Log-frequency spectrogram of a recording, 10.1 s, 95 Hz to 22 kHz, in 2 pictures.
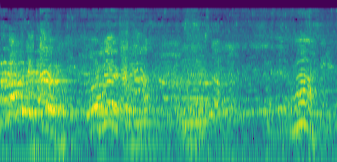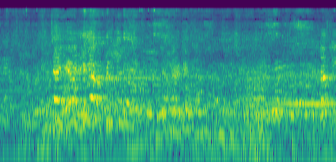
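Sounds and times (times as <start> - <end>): voices talking over each other: 0.0 - 10.0.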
